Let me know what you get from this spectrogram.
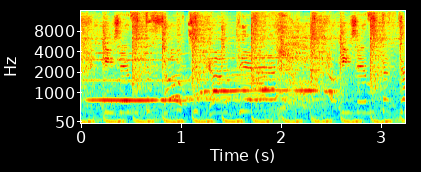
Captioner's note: cheering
